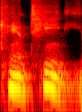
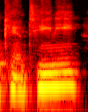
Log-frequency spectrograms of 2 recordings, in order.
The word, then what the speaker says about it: Cantigny: uh so it's pronounced cantini so the g is silent so cantini uh was is a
